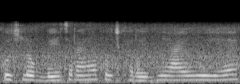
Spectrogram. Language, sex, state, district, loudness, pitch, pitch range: Hindi, female, Chhattisgarh, Raipur, -15 LUFS, 205 Hz, 200-215 Hz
